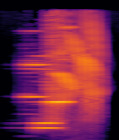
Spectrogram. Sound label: data transfer beam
